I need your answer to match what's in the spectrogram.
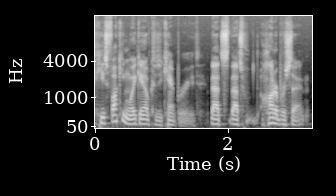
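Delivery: plain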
